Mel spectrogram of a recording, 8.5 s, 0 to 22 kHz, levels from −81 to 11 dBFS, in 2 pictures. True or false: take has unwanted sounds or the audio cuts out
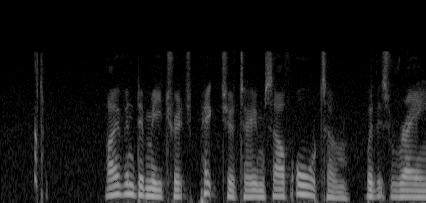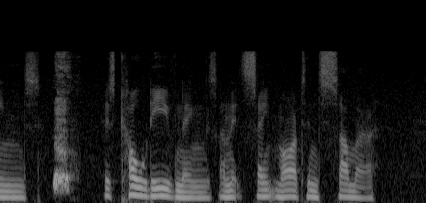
true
